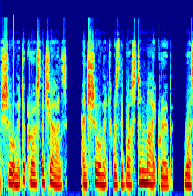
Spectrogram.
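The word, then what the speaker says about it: Shawmut: across the Charles and shaut was the Boston microbe was it asked Johnson yes said Emerson spelled with a p I suppose said Shakespeare p h a w sh m u t m shaut soall because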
